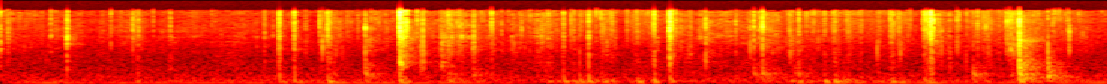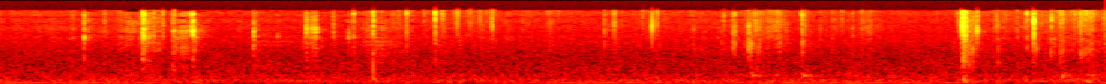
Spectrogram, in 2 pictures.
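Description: A blade carves chunks and shavings off a solid green oval soap bar held in the hand, with other soaps lying nearby. Quiet, bright scraping and crisp crackling cuts come in irregular bursts, with a few sharper snaps standing out along the way.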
